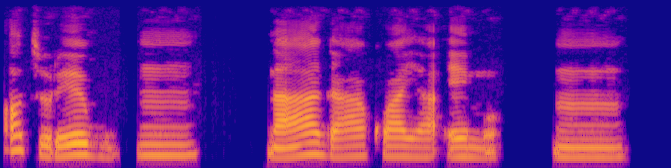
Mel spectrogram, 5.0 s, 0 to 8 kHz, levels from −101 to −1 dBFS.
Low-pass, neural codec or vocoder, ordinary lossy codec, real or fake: 7.2 kHz; none; none; real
